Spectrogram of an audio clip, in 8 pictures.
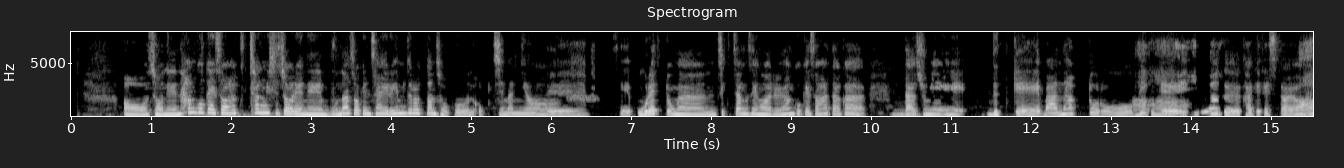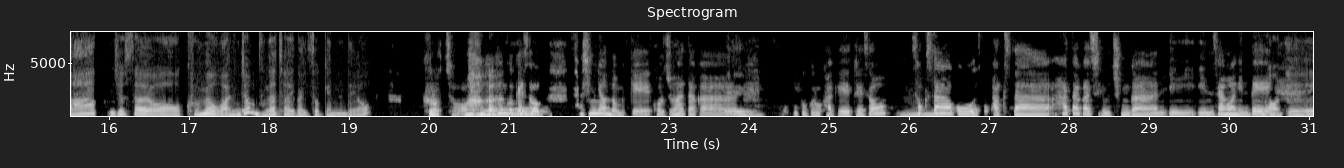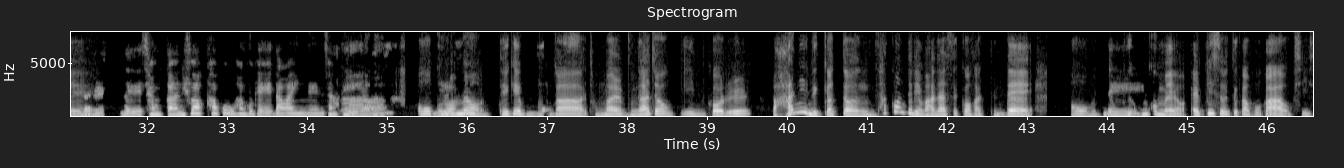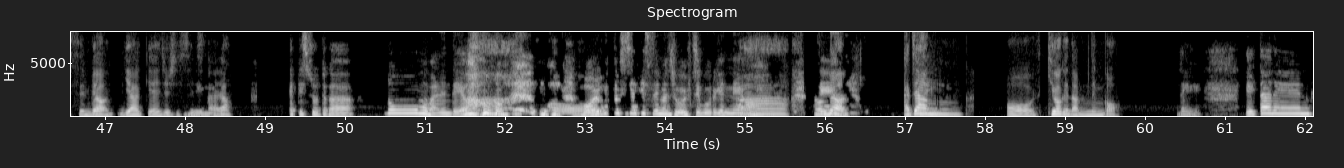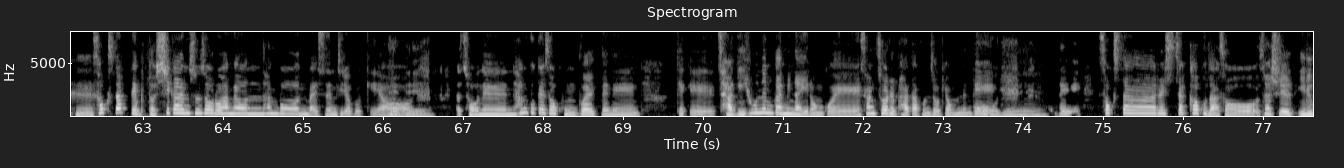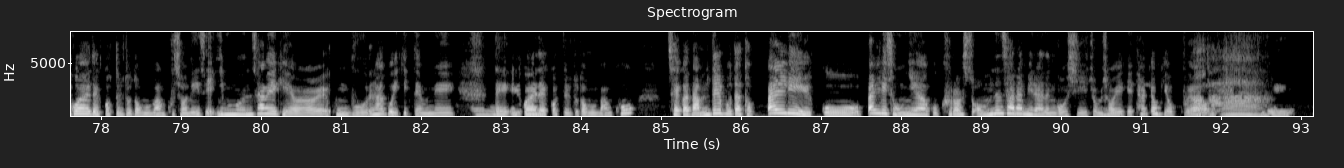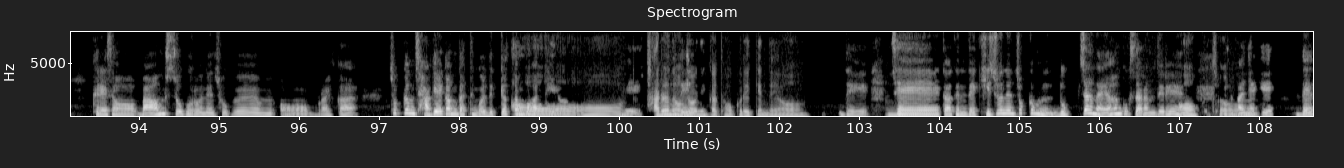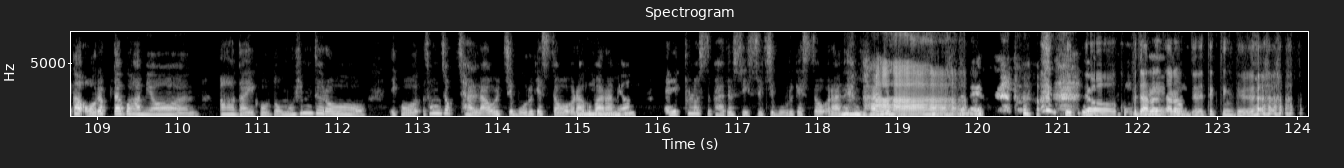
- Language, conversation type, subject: Korean, podcast, 학교에서 문화적 차이 때문에 힘들었던 경험이 있으신가요?
- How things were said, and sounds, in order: distorted speech; other background noise; laugh; unintelligible speech; "중간인" said as "중간이인"; laughing while speaking: "많은데요"; laugh; laughing while speaking: "모르겠네요"; background speech; laughing while speaking: "모르겠어.라는 말이"; laughing while speaking: "아"; laugh; unintelligible speech; laugh; laugh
